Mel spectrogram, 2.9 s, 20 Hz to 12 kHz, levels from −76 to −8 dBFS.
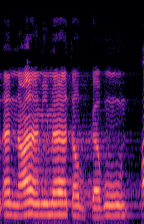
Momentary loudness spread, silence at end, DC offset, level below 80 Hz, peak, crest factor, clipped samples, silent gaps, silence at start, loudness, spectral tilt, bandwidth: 10 LU; 0 s; under 0.1%; -58 dBFS; -4 dBFS; 18 dB; under 0.1%; none; 0 s; -23 LUFS; -5.5 dB/octave; 9.8 kHz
